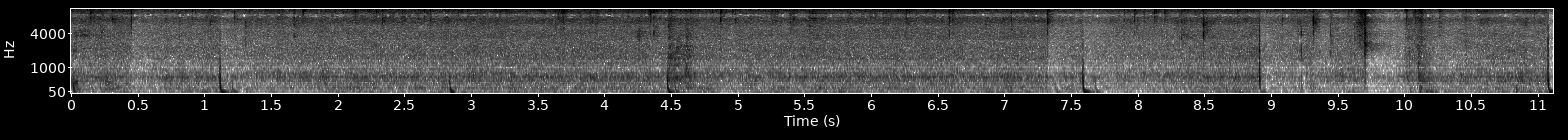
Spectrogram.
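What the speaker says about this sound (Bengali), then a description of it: "খুবই সুন্দর বৃষ্টি হইল বৃষ্টি ভালোই লাগে" Steady rain falls on a surface as a constant near hiss, broken by occasional sharper drips and knocks.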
